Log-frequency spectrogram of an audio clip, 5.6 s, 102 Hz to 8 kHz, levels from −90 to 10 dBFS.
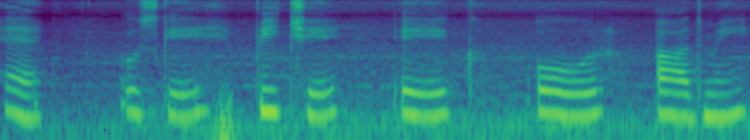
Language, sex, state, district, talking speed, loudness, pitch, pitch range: Hindi, female, Haryana, Jhajjar, 65 wpm, -18 LUFS, 220 Hz, 190-230 Hz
